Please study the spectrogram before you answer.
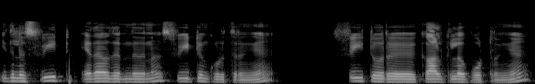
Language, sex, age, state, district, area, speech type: Tamil, male, 30-45, Tamil Nadu, Erode, rural, spontaneous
